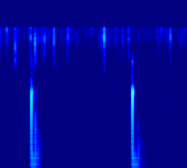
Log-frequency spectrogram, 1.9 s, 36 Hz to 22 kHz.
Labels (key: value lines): label: biophony, double pulse
recorder: SoundTrap 300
